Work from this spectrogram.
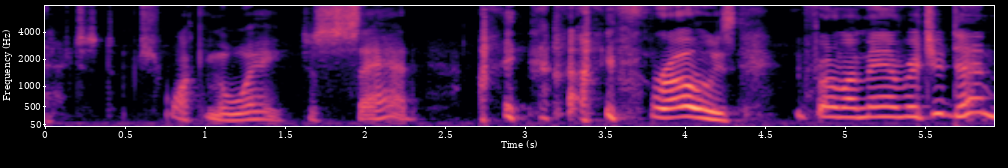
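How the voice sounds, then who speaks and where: Speaking with an American accent, a man with an extremely high pitch moves at a fairly slow pace, his intonation lively and his loudness swinging widely. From Chicago (Rogers Park). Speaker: podcast host. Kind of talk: casual interview chat.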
